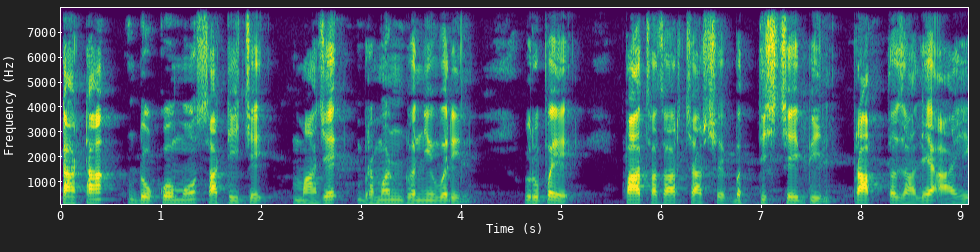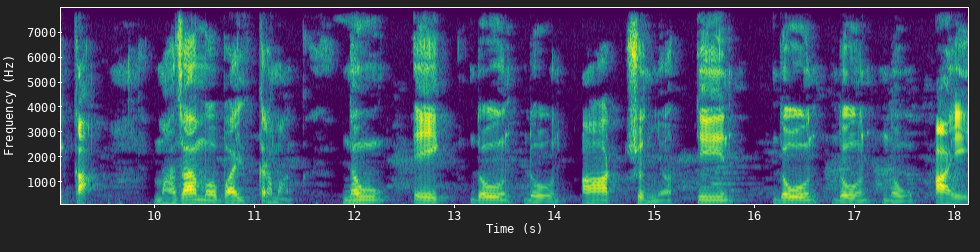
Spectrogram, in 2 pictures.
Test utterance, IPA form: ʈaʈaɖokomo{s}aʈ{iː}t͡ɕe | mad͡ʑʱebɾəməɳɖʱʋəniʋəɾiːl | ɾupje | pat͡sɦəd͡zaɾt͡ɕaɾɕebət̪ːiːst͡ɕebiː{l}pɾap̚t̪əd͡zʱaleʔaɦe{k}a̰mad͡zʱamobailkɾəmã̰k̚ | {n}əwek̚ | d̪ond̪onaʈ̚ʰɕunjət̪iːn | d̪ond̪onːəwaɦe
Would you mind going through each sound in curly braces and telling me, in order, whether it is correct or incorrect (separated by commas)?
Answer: correct, incorrect, correct, correct, correct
